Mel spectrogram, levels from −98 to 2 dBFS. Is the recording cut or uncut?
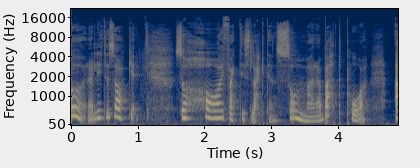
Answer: cut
